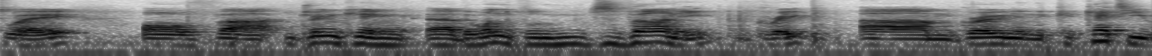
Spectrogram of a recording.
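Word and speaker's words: Mtsvane: So, Kate, perhaps you would demonstrate the best way of drinking the wonderful Mdzwany grape grown in the Kakheti region. So how did you pronounce that? Say it again. Mdzwany.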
